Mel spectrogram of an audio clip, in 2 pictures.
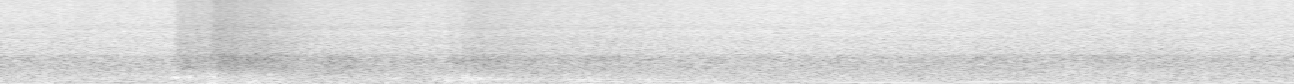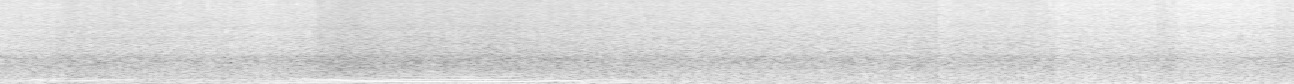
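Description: Heavy tropical rain pouring down as a loud, steady hiss. Partway through, a motor vehicle's engine passes close by, rising and falling in pitch.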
